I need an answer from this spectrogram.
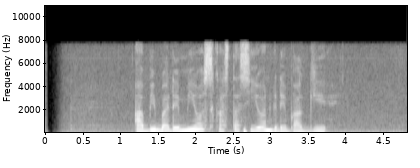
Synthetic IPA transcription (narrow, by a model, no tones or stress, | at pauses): ʔabibadɛmiɔskast̪asiɔnɡədɛbaɡɛ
